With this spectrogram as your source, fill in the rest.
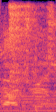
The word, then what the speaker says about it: Adria: one header immediately following Adria's goal oh we're guys another one here so it is pronounced Adria not Adria Adria I Adria so I'm I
